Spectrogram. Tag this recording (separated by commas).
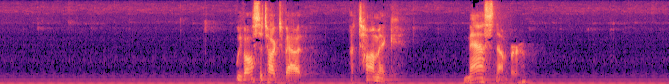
Speech, inside a small room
